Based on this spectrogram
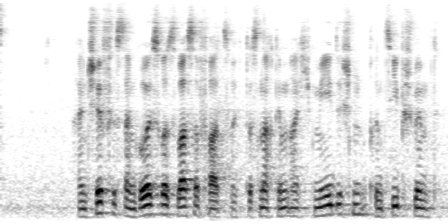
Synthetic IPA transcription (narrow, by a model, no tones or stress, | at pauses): ʔaɪnʃɪfɪstaɪnɡʁøːsəʁəsv̥asɐfa̰ːɐt͡sɔʏkd̥asnaːχd̥eːmʔaçmeːdɪʃn̩pʁ̥ɪnt͡siːpʃv̥ɪmt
